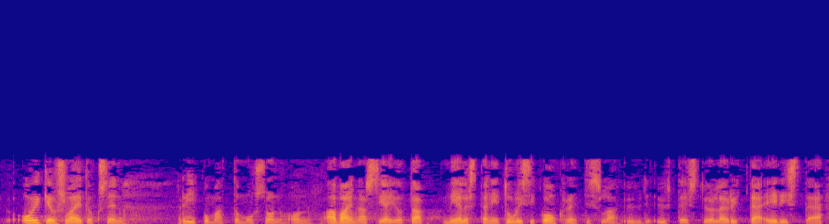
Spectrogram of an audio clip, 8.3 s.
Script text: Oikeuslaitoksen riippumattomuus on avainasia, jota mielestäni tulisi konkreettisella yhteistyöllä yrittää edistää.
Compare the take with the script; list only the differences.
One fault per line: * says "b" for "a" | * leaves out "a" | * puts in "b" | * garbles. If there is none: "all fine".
all fine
